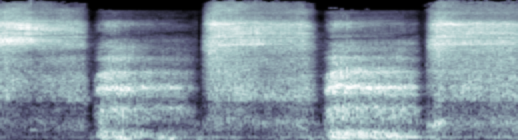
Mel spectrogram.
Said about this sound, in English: okay, here we go. Do the Wim Hof breathing first.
